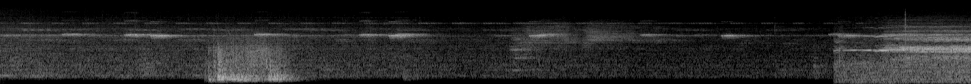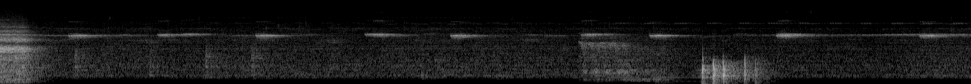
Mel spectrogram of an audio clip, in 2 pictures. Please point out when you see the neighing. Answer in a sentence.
The neighing can be heard from 2.0 to 2.9 s, from 8.3 to 10.1 s and from 15.5 to 17.3 s.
